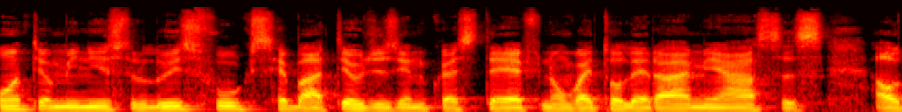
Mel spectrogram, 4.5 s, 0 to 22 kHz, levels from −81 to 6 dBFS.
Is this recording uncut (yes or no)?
yes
